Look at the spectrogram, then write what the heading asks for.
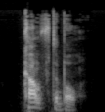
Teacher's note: The word comfortable has 3 syllables, not 4. The OR is silent. We say comfortable, not comfortable.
